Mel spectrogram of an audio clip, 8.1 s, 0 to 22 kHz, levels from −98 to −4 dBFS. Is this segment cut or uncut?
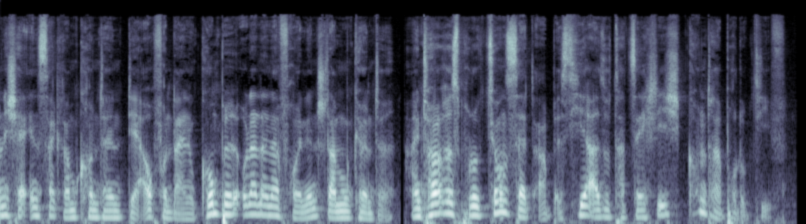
cut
